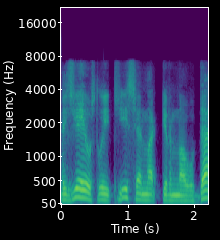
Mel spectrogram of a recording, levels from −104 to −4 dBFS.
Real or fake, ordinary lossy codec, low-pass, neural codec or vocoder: fake; AAC, 64 kbps; 7.2 kHz; codec, 16 kHz, 0.5 kbps, FreqCodec, larger model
